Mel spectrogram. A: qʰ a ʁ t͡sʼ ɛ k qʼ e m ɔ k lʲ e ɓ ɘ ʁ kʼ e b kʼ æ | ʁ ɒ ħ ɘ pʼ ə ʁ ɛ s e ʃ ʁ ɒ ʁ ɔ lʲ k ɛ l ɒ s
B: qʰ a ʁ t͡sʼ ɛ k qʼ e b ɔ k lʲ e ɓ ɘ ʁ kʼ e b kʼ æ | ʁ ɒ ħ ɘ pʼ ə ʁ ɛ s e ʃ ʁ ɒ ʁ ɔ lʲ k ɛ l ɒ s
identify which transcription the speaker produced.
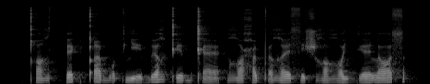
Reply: B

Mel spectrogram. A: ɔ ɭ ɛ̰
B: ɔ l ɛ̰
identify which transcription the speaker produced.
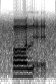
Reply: B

